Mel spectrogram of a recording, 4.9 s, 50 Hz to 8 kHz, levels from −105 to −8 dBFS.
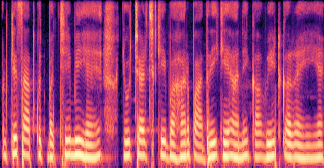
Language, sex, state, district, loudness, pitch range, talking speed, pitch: Hindi, female, Uttar Pradesh, Jalaun, -14 LUFS, 185-205 Hz, 220 wpm, 195 Hz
